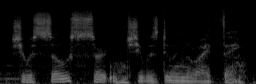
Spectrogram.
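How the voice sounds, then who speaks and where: Deep, expressive immortal. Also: male voice, moderate pace. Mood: grave, frank. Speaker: voice actor. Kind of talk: dramatic game dialogue.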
